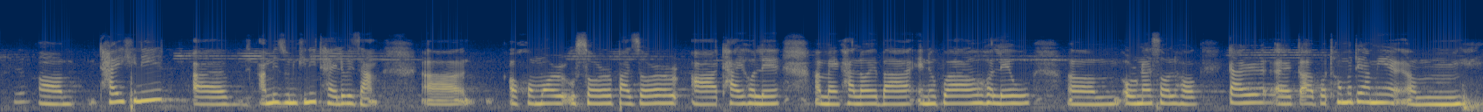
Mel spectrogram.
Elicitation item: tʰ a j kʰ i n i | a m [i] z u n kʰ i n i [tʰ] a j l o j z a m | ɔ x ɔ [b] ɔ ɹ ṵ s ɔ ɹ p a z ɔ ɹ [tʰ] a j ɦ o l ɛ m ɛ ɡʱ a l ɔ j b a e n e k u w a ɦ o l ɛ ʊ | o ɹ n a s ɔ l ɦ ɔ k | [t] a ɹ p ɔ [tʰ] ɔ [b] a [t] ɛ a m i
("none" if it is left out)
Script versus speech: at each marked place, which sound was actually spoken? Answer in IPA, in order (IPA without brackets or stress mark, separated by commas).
i, tʰ, m, tʰ, t, tʰ, m, t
